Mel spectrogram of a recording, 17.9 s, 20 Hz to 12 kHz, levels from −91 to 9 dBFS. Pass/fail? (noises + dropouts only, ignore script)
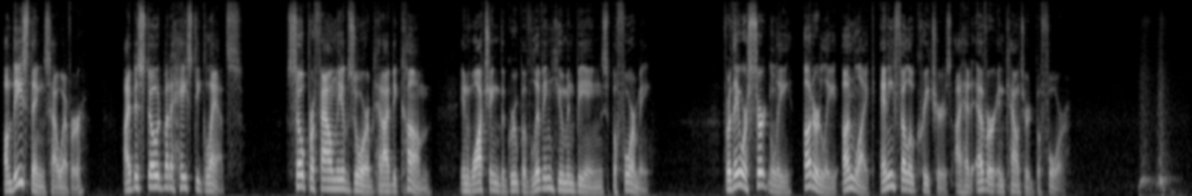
fail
